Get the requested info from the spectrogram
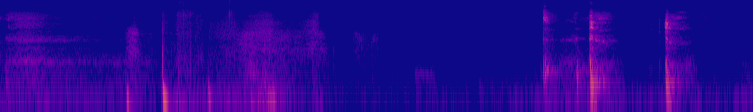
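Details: Several short, harsh coughs, some in pairs, with pauses between clusters, from a sick person who is also sneezing and stuffy; the sound is muffled. Cough.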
